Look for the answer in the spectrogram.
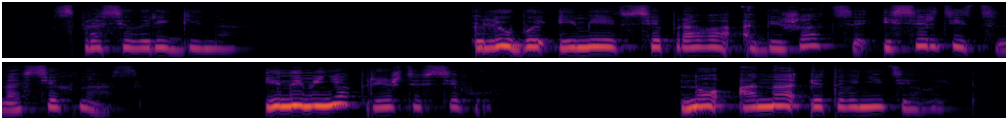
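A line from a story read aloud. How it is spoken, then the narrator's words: Plain. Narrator (Russian): сказал Алексей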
